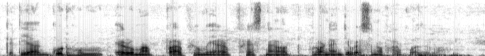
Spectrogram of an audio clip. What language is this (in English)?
Assamese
